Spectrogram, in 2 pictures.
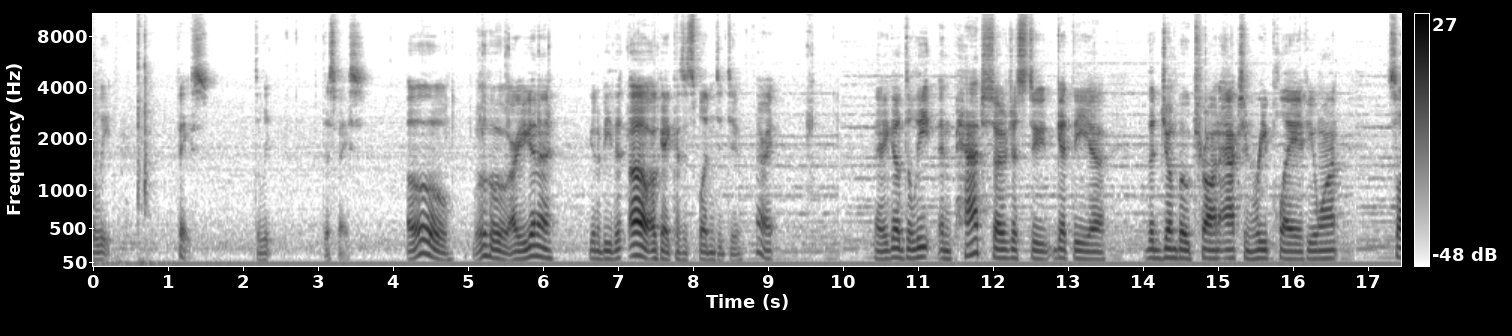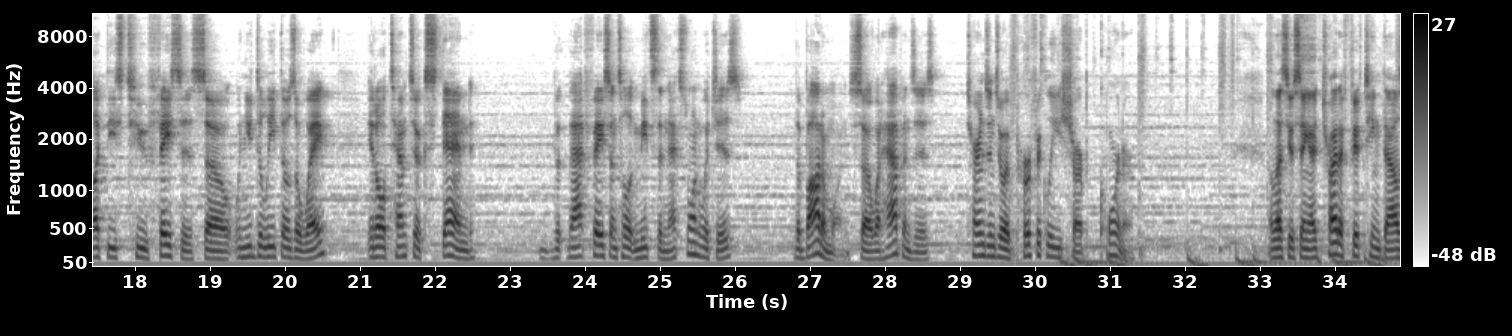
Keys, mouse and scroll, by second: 2.5 click, 2.9 right click, 3.9 middle click, 4.6 scroll up 1, 5.1-6.0 scroll down 6, 6.4 middle click, 6.5 scroll up 2, 7.0-7.8 scroll up 7, 8.3 click, 8.6 right click, 9.5 scroll down 1, 9.8 middle click, 11.9 click, 12.4 click, 13.6 middle click, 14.7 scroll down 2, 14.9 scroll up 1, 15.9 scroll up 1, 25.0 middle click, 27.7 click.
